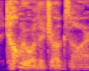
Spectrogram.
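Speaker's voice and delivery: hoarse, unvoiced parody growl; Batman. Mocking how the hero gets his voice, rasped growl. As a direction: growl it out like a spoof superhero. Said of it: "make fun of how Batman gets his voice".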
